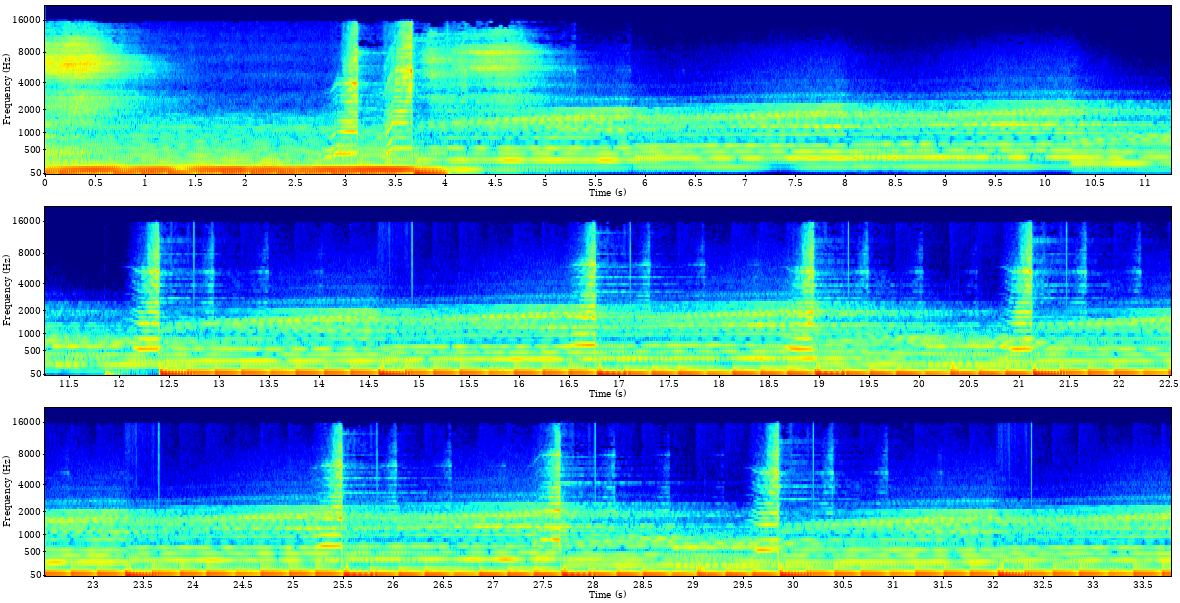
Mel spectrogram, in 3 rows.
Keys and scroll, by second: 6.1 ctrl+e, 7.5 ctrl+e, 8.3 ctrl+r, 8.5 Escape, 12.6 ctrl+e, 16.6 ctrl+e, 17.5 ctrl+r, 17.8 Escape, 21.8 ctrl+e, 23.6 ctrl+e, 29.2 Escape.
